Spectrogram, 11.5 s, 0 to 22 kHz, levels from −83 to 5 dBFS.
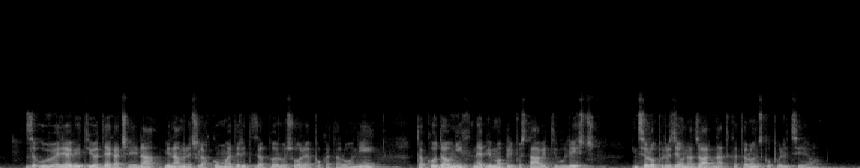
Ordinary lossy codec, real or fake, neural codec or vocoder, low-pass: Opus, 32 kbps; real; none; 7.2 kHz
